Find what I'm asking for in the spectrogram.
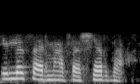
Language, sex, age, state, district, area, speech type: Tamil, female, 18-30, Tamil Nadu, Madurai, urban, conversation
